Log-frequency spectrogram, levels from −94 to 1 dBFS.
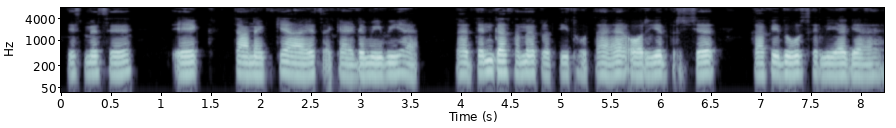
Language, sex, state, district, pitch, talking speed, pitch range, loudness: Hindi, male, Delhi, New Delhi, 120 Hz, 175 wpm, 115-125 Hz, -20 LUFS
